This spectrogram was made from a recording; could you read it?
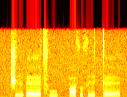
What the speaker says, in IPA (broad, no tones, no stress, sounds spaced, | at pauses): ʃ ɪː ʔ ɛː t͡sʰ uː pː ɑ θ u θ ɪː tː ɛː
